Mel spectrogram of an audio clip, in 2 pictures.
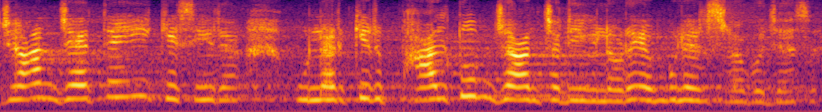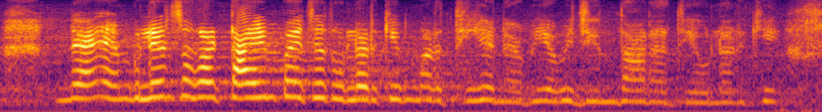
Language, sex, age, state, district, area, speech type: Maithili, female, 30-45, Bihar, Purnia, rural, spontaneous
